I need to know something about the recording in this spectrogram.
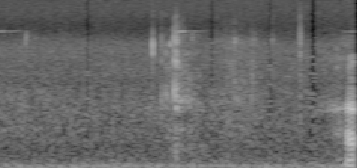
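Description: An uneven low rumble on the phone's microphone, with a faint click just after a second in.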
